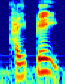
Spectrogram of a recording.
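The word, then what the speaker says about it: 台北: 대만의 수도 타이베이도 대북으로 하지 않고 타이베이, 뭔가 타이베이, 베이징, 타이베이 이렇게 배로 발음한다.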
